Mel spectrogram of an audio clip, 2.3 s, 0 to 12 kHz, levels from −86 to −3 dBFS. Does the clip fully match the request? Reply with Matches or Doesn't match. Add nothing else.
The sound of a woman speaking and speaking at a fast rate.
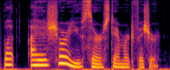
Doesn't match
